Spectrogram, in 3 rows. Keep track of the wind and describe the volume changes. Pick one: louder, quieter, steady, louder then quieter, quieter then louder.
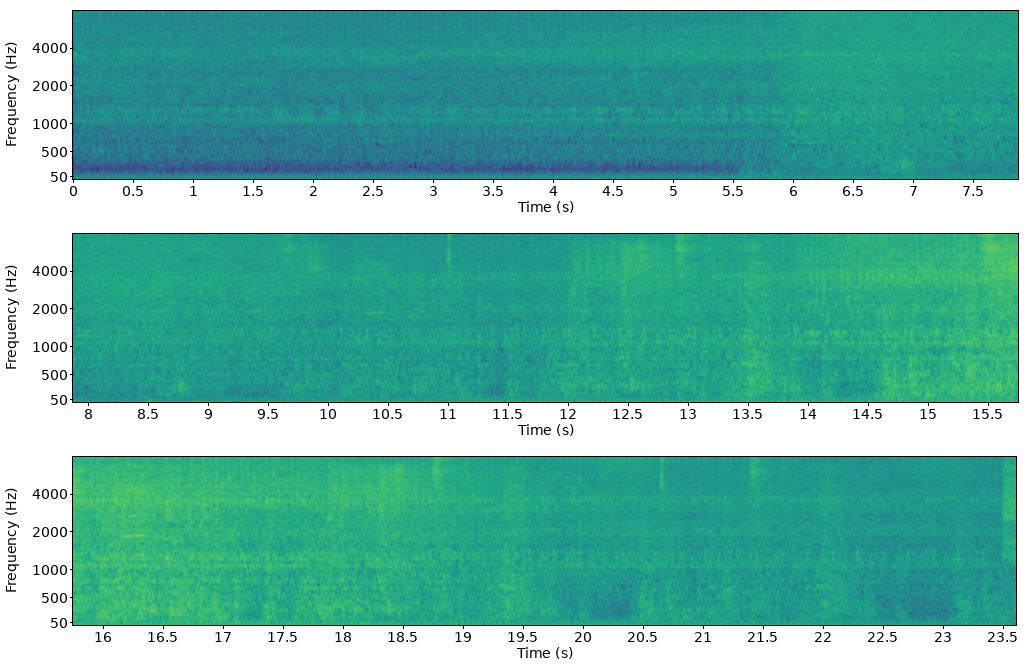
louder then quieter.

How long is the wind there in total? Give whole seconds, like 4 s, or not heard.
18 s.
